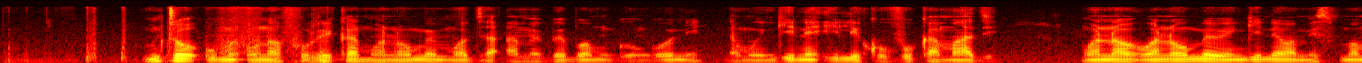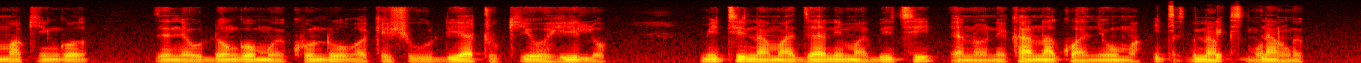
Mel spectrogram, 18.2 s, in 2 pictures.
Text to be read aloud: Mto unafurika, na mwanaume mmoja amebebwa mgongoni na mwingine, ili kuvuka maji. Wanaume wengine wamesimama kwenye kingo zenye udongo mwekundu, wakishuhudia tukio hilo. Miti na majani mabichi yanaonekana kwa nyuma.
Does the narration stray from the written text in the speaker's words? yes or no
yes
